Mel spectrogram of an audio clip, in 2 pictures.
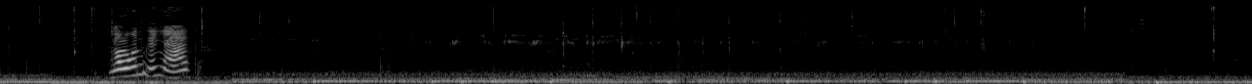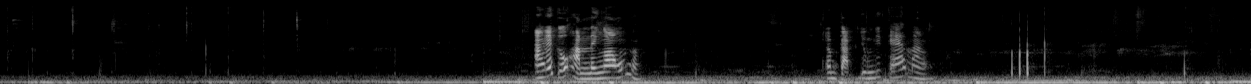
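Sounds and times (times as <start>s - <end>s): chewing with wet mouth clicks: 0.0s - 1.2s, 1.9s - 17.8s, 22.2s - 25.0s
faint bird chirps: 2.0s - 11.3s.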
